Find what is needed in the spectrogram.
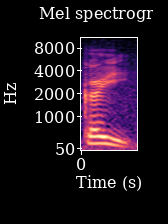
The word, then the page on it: kaii: Hindi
